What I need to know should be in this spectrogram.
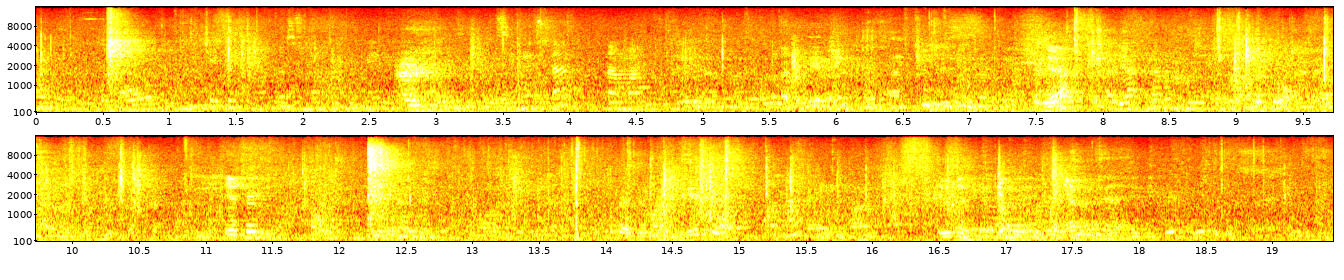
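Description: Papers rustle as a man turns sheets.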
